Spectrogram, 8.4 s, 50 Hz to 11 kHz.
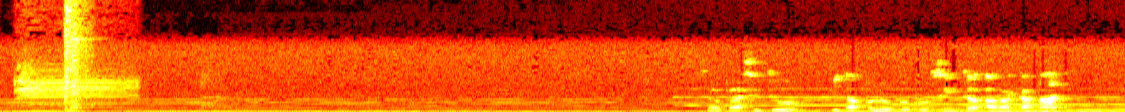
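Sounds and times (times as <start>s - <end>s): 
goat in a puzzle game bleating short nasal calls: 0.1s - 1.1s
speech: 5.3s - 8.3s.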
